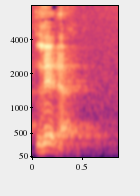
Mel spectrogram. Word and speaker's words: Lydda: Now notice he said in verse 32, the saints which dwelt at Lydia. At Lydda. Boy, I'm not saying that word right, I don't think. According to the commentators, Lydda is actually how it's pronounced.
